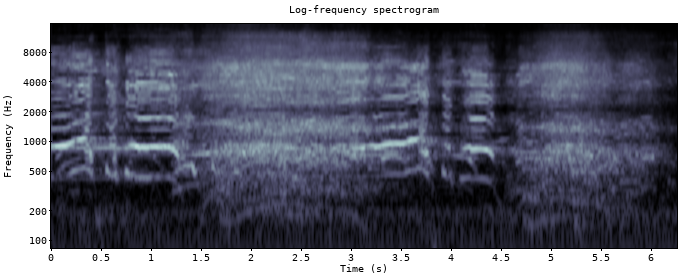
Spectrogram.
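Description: At a religious sermon, a large crowd shouts slogans in unison with rhythmic, full-throated bursts and roars that rise and fall, and a lead voice calls out between the chants.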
